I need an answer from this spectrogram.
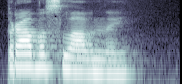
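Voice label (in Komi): "православнӧй" Komi, female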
